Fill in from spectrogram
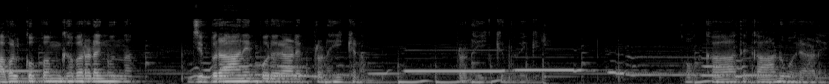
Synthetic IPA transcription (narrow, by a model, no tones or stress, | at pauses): ɐʋɐɭko̞pːɐmɡʱɐbɐrɐɽɐŋːunːɐ | d͡ʑibraːnepːo̞ːloɾaːɭe̞prɐɳɐjikʲːɐɳɐm | prɐɳɐjikʲːunːɐʋeŋɡil | oːkːaːðekaːɳumo̞ɾaːɭe̞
